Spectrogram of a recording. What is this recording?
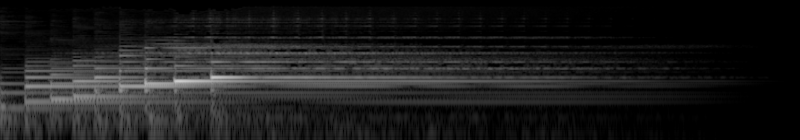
Simple Piano Logo
elegant, logo, piano, rising, short, up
